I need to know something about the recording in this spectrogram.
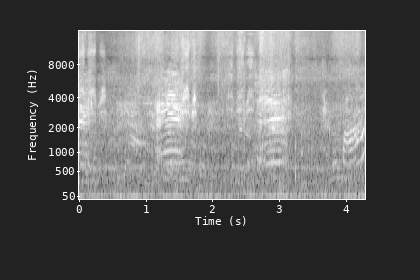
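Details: Yellow stray cat living on the street, seemingly wanting to tell something, gives three short arched meows about a second apart, each rising then falling, while a person talks over steady low outdoor rumble.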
